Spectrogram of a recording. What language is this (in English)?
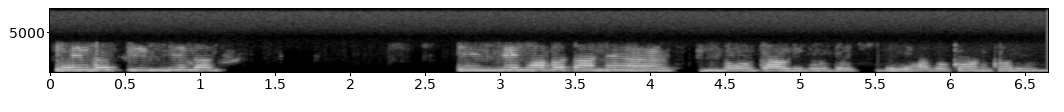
Odia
